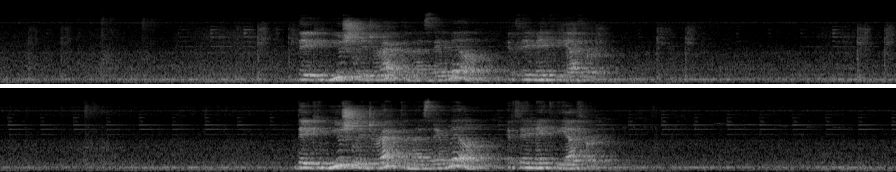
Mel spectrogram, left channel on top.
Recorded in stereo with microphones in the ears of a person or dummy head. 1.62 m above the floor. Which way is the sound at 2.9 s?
55° right (ahead or behind).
